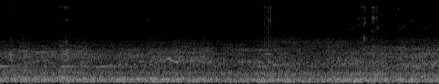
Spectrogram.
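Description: A steady low rumble of wind buffeting the microphone high in the palm crown, with a few faint clicks from the pot and rope being handled.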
